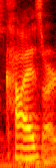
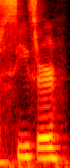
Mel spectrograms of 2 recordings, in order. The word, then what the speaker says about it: Caesar: for others mutants included interesting that he says kaisar instead of Caesar I've noticed that like everyone that well I don't know about for mutants but for the humans everyone that pronounces Caesar as kaisar is like you know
